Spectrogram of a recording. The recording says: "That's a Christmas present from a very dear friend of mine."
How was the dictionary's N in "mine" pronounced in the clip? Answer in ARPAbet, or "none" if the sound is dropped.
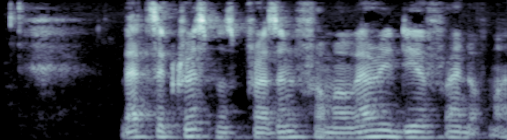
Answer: none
